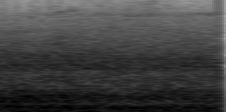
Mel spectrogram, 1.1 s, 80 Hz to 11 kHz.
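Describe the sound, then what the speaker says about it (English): Airbus A321 airliner at DFW airport, a brief steady low engine rumble, loud and continuous with no break. "it's an Airbus A321"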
